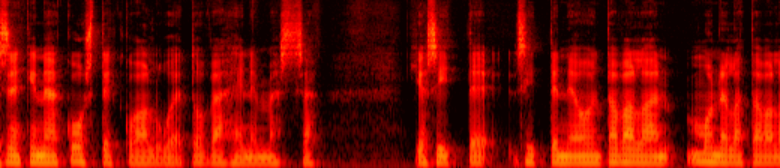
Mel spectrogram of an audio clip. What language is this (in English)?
Finnish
